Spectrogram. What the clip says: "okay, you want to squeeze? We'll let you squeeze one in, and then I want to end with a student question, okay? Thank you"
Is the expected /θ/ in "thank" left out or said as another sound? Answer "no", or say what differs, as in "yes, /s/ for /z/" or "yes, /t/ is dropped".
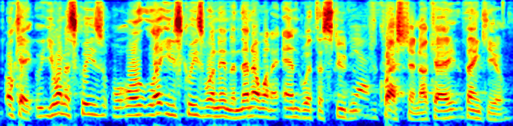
no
